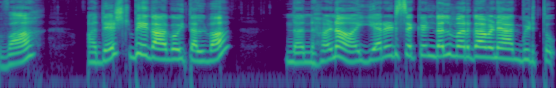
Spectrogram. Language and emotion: Kannada, surprised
